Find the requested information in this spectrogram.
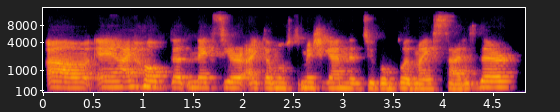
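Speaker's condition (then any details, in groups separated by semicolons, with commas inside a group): No condition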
